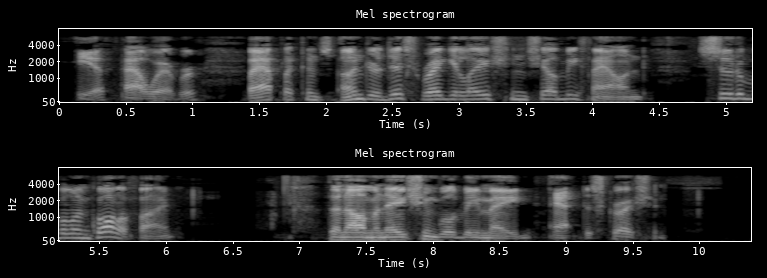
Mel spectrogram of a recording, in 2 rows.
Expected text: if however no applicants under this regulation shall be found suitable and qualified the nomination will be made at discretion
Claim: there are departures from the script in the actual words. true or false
true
